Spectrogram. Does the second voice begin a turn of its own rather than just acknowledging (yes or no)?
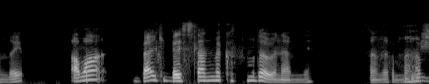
yes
